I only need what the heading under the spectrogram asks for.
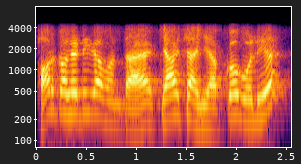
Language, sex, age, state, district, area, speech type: Hindi, male, 30-45, Bihar, Vaishali, urban, conversation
